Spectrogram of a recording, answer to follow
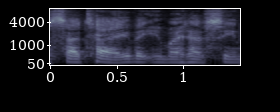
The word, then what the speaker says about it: satay: be because see there's an Indonesian dish called Satay that you might have seen in restaurants which I have eaten before that's spelled s-a-t-a-y which is a skewered grilled meat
